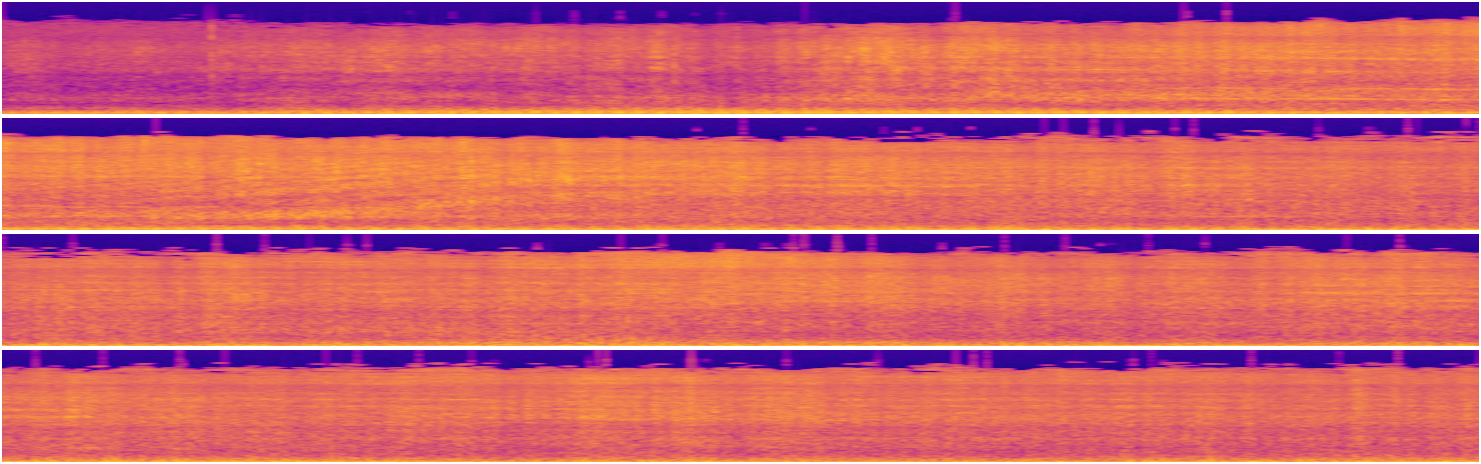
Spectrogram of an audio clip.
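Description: Diesel locomotives of a freight train passing close by, a heavy low rumble with a whine that shifts in pitch as they go past about four to ten seconds in. After that, a long string of container wagons rolls by with steady wheel-on-rail noise.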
